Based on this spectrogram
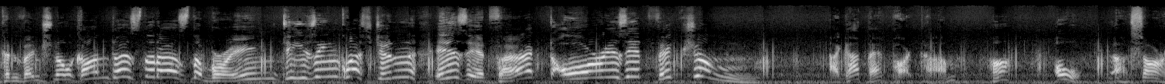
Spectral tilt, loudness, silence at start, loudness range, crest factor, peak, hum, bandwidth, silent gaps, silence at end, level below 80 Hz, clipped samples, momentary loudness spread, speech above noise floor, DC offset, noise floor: -2 dB/octave; -13 LUFS; 0 s; 7 LU; 14 dB; -2 dBFS; none; 17 kHz; none; 0 s; -52 dBFS; under 0.1%; 10 LU; 24 dB; under 0.1%; -38 dBFS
